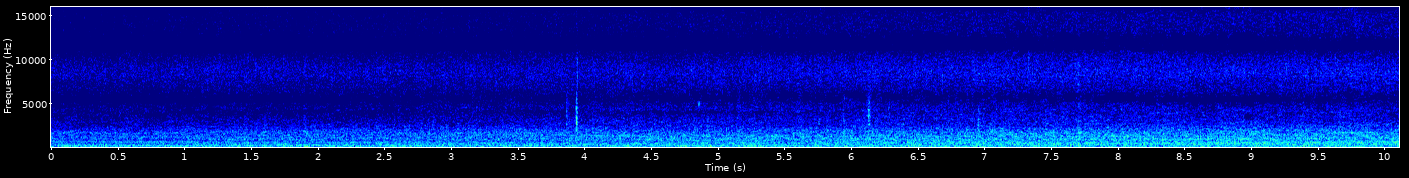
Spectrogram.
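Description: Johnston Creek in Banff National Park rushes below a footbridge, a steady broadband roar of flowing water that stays constant and fairly close throughout, with no voices.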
